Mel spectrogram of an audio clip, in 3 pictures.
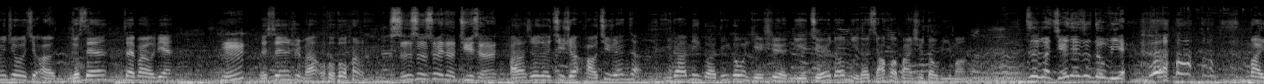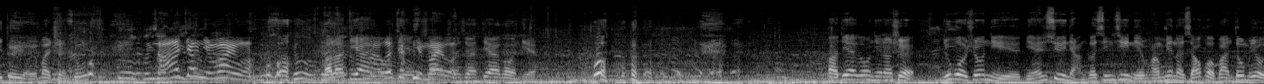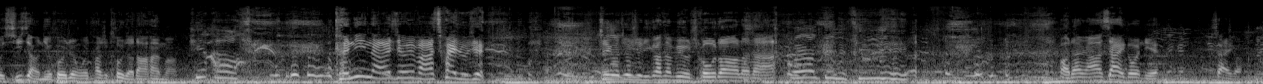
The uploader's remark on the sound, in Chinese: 本次为大家带来的是我们本地ComicHope06同人展的现场采访活动。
